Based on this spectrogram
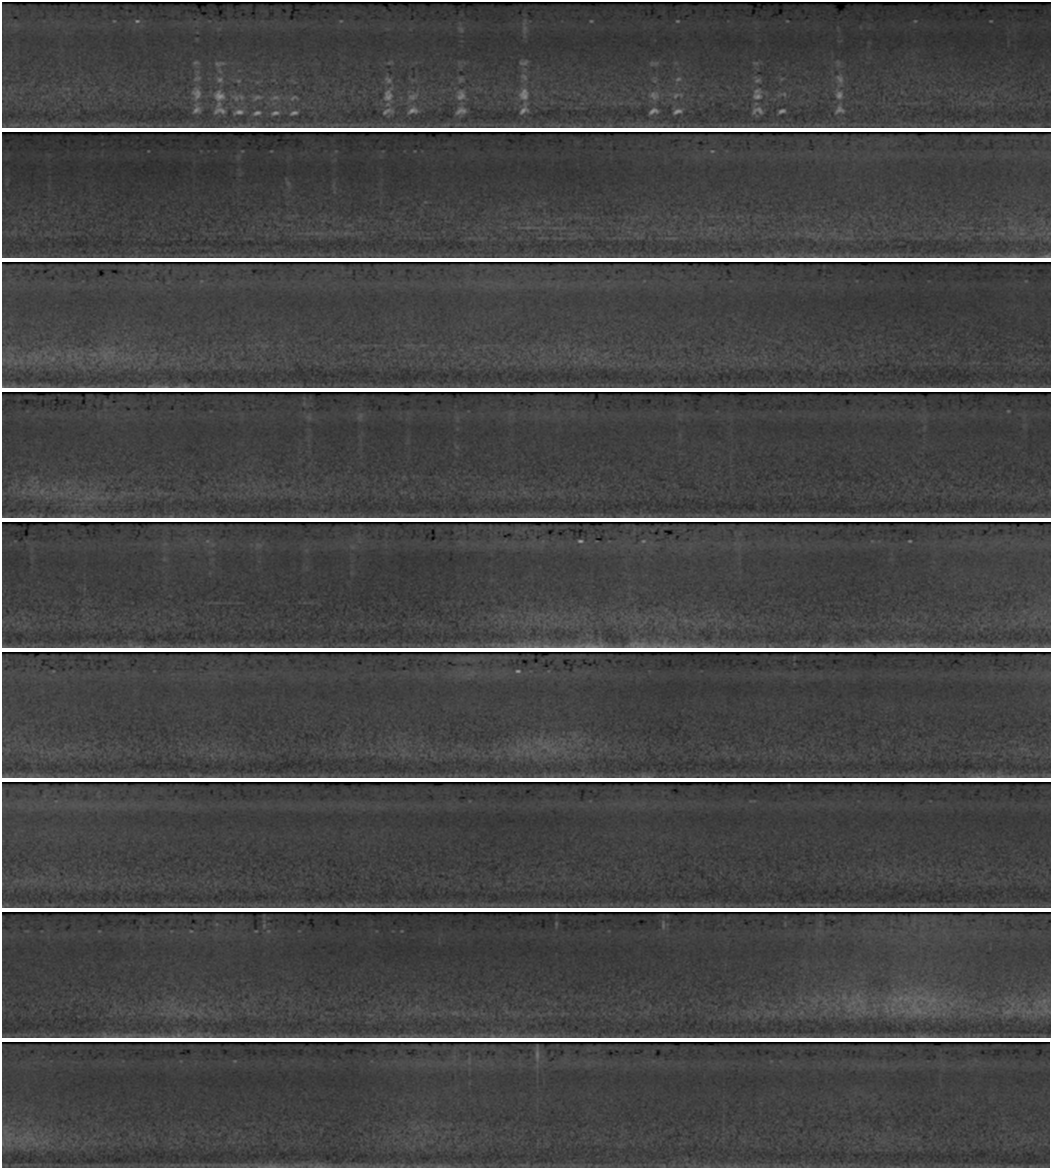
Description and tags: wind waves through leafy trees jewish cemetery +dogs barking bg echo eerie Casablanca, Morocco funky MS
barking, Morocco, trees, through, waves, leafy, cemetery, wind, Casablanca, dogs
